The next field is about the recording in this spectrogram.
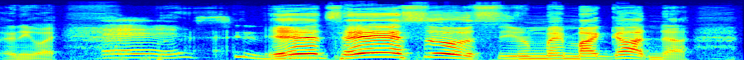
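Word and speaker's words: Jesús: hate shoes but no I know it's pronounced hay-soos I mean but it's spelled Jesus anyway hey yeah hey soos you made my god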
